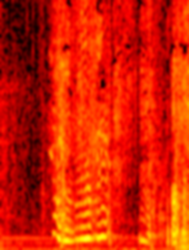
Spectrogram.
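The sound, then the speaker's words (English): A puppy, not housebroken and shut in a laundry room, whines in high, wavering cries: one long drawn-out whimper, then a shorter falling one, ending in a brief rough yelp. “He starts whining a lot the moment I put him in there.”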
